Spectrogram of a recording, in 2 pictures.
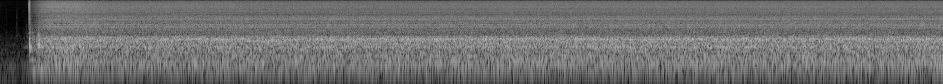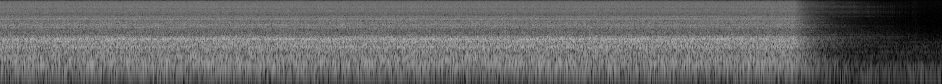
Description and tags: hand dryer
hand drying machine in a bathroom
